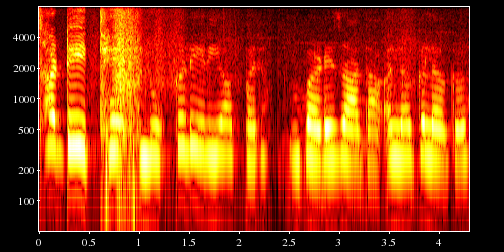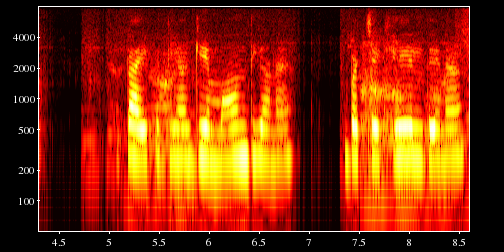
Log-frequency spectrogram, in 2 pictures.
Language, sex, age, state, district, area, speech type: Dogri, female, 18-30, Jammu and Kashmir, Samba, urban, spontaneous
